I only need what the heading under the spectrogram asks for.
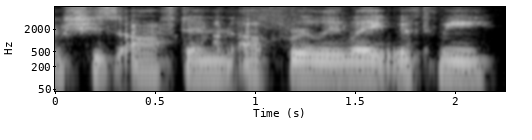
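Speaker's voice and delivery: ordinary delivery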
